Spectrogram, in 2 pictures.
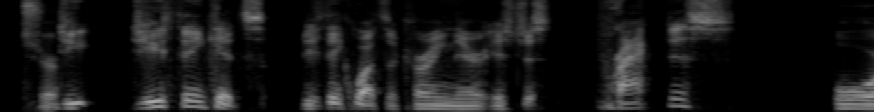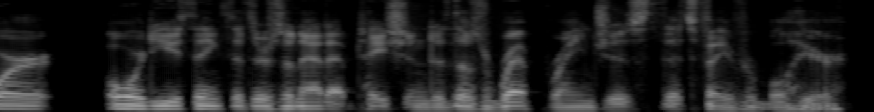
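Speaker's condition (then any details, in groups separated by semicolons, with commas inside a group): No condition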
